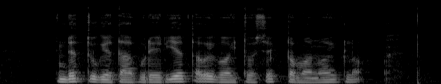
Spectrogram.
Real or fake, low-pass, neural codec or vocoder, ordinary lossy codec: real; none; none; none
